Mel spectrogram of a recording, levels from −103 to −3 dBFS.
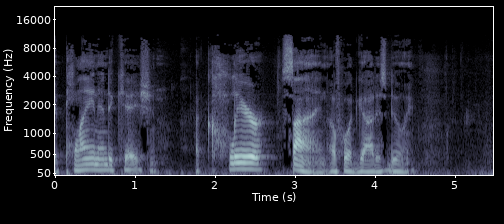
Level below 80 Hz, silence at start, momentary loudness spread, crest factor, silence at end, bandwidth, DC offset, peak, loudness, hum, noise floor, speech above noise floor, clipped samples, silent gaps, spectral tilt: -56 dBFS; 0 s; 19 LU; 20 dB; 0.95 s; 11 kHz; under 0.1%; -18 dBFS; -36 LUFS; none; -68 dBFS; 32 dB; under 0.1%; none; -5 dB/octave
